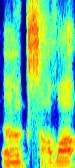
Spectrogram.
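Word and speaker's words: Xaver: In his memories, I mean, in the past before Xava, I call him Xava, that is the Japanese pronunciation, so I don't make mistakes.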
